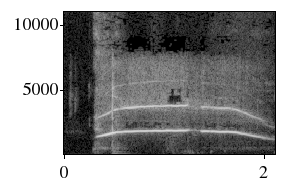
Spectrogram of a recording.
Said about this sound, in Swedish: Jag får inte till visslingen. Jag har ingen till.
